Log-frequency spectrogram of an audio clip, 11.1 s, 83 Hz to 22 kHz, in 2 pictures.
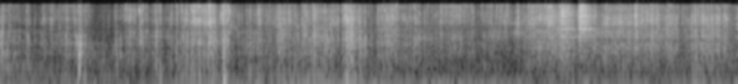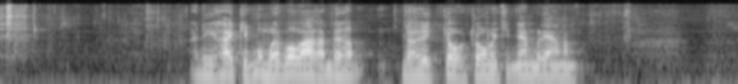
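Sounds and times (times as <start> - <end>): plastic bag crinkling: 0.0 - 7.2.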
